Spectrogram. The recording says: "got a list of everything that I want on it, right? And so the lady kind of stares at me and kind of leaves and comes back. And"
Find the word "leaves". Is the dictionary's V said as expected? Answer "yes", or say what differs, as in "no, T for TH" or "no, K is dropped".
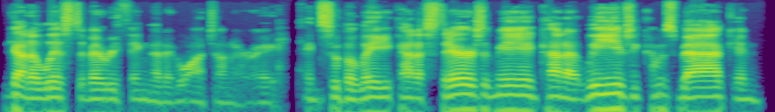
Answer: yes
